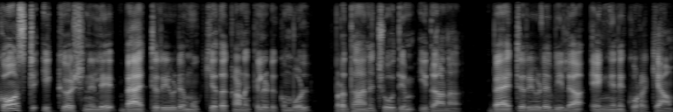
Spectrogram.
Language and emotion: Malayalam, neutral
